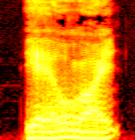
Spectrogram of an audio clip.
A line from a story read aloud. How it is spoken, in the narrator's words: he grunted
